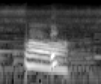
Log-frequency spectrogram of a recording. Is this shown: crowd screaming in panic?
no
